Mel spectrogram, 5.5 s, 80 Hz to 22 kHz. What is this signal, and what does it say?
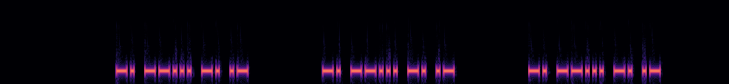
Morse code, heard as a keyed tone, about 42 wpm, 700 Hz. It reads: N7NA N7NA N7NA
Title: USA Call Signs - 4 Characters - Repeated 3x - 45wpm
